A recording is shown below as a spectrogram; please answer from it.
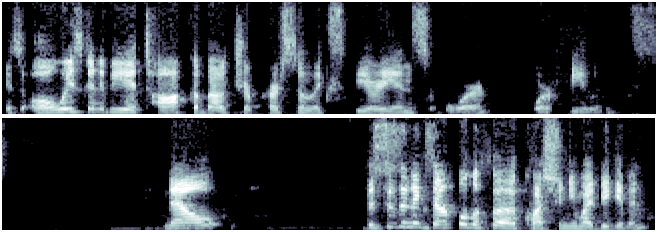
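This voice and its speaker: A man teaching an online exam-prep webinar, talking quickly and informally to his audience with many fillers. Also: a little high, sing-song, a bit bright, dull audio.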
